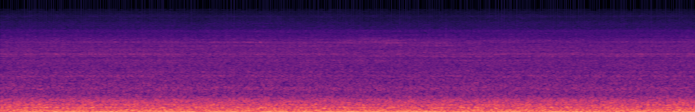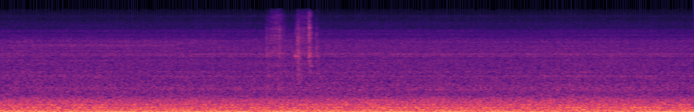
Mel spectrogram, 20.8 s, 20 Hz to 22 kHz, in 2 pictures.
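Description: Steady flight-deck noise of a Boeing 737-800 on approach at about 160 knots with flaps 15: a constant rush of airflow and engine sound, heaviest in the low end. Two brief faint clicks sound about fourteen and a half seconds in.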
